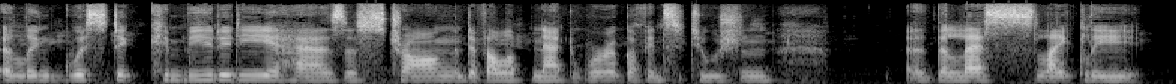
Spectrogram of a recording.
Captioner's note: speaking French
